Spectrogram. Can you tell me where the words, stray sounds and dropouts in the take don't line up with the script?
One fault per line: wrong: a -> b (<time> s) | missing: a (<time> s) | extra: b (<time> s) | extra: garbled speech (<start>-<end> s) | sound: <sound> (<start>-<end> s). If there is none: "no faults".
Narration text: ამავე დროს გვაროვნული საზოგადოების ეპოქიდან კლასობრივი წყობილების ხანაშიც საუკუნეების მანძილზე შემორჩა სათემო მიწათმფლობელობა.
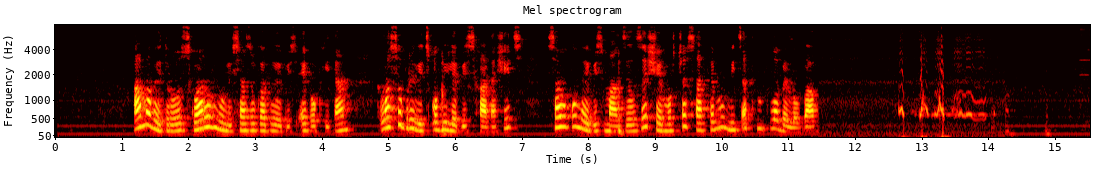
sound: bark (12.6-14.2 s)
